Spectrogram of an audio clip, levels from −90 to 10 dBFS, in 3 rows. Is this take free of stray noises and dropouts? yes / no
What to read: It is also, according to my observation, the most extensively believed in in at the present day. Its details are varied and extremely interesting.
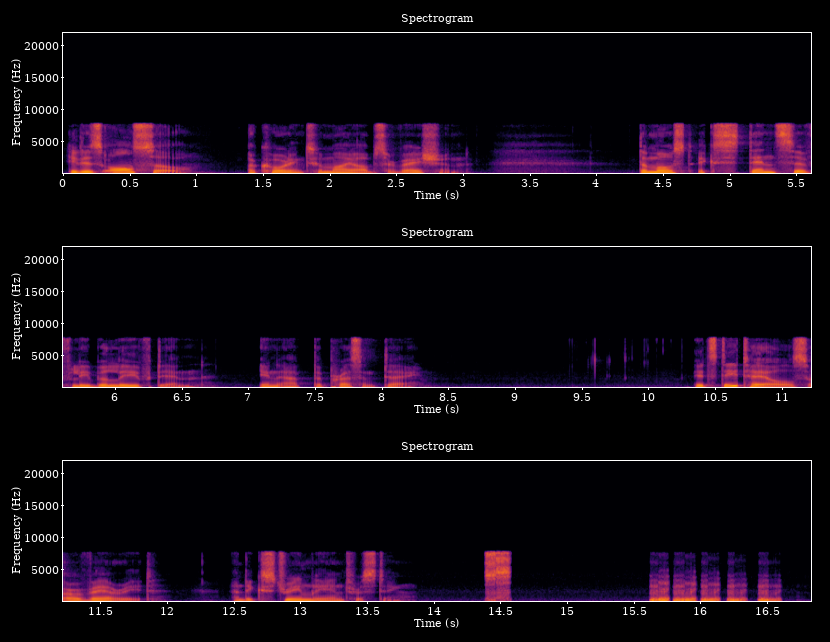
no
